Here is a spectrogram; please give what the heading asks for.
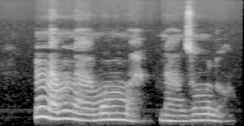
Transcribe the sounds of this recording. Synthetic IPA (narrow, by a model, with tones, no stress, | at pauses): n̩˦na˨m̩˦na˨a˨mʊ˦m̩˦ma˨ | na˨zʊ˦n̩˦lɔ˨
